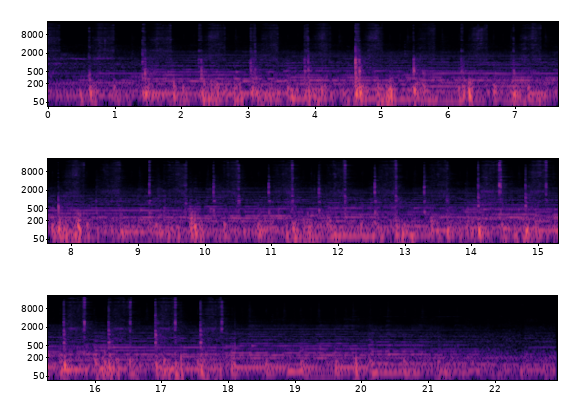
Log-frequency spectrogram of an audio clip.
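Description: A small fruit knife blade is drawn repeatedly against an old battery to sharpen it, giving a steady series of faint, rasping metallic strokes in an even rhythm, close and quiet.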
